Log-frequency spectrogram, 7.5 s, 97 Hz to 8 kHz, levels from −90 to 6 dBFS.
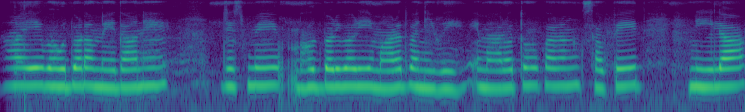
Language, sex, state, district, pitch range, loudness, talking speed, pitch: Hindi, female, Chhattisgarh, Rajnandgaon, 255-275 Hz, -27 LUFS, 145 wpm, 270 Hz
